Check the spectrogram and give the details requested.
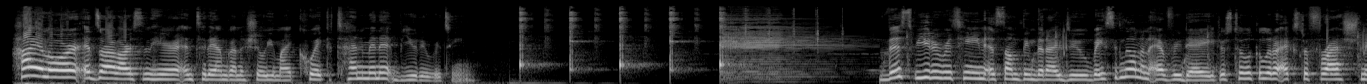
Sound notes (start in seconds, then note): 5.1 clock ticking; 7.2 buzzer sounding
